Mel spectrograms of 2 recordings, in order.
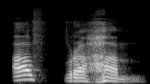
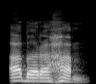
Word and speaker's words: Avraham: Benarnya yang mana, Bang Pendi? Apakah Abraham atau Avraham? Benarnya Bapak Ibu, Avraham. Dalam bahasa Ibrani, bukan Abraham, Avraham.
